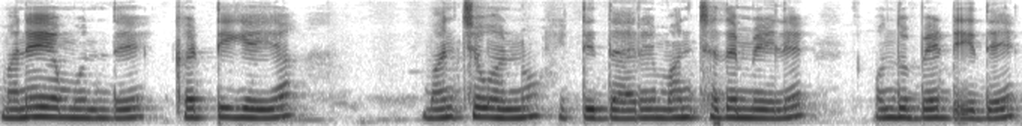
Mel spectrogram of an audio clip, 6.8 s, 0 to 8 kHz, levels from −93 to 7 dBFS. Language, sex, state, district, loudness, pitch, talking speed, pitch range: Kannada, female, Karnataka, Koppal, -18 LUFS, 210 Hz, 90 wpm, 205-220 Hz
